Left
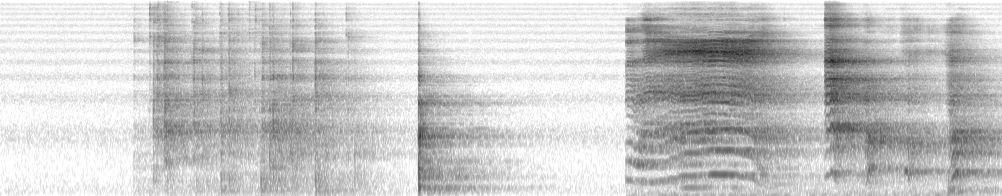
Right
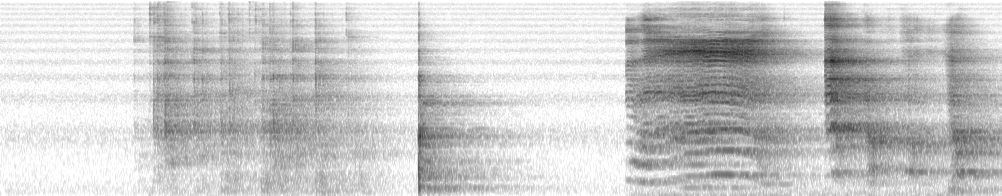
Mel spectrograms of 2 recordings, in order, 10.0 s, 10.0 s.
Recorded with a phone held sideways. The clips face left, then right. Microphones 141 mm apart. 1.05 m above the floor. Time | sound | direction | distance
1.3 | keys jangling | 90° left | 2 m
4.2 | a snare drum | 5° right (ahead or behind) | 0.5 m
6.2 | a baby crying | 70° left (ahead or behind) | 3 m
